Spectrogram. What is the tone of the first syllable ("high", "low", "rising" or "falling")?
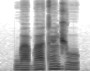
low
